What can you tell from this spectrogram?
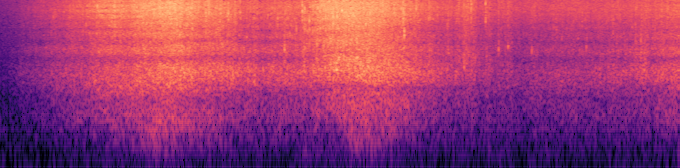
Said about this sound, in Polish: Z gościnnego Szczecina przenoszę państwa nad morze.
